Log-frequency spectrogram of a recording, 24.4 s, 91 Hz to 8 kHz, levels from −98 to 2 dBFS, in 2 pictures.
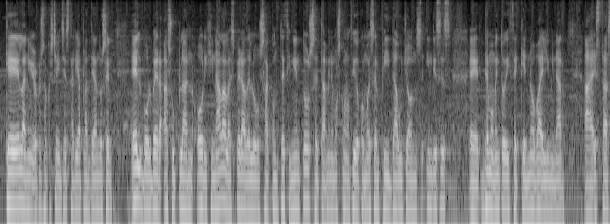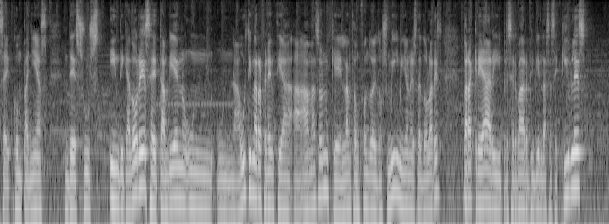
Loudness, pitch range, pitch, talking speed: -25 LUFS, 115-125 Hz, 115 Hz, 155 wpm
